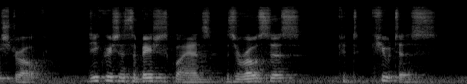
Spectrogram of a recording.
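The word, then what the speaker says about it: xerosis: Cenyl perpa decrease in sweat glands heat stroke decrease in sebaceous glands zerosis cutus zorosis is spelled x e r o s i s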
